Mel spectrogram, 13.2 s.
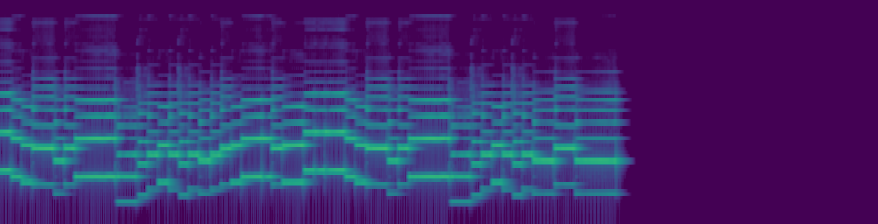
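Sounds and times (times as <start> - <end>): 
polka music: 0.0 - 9.4.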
